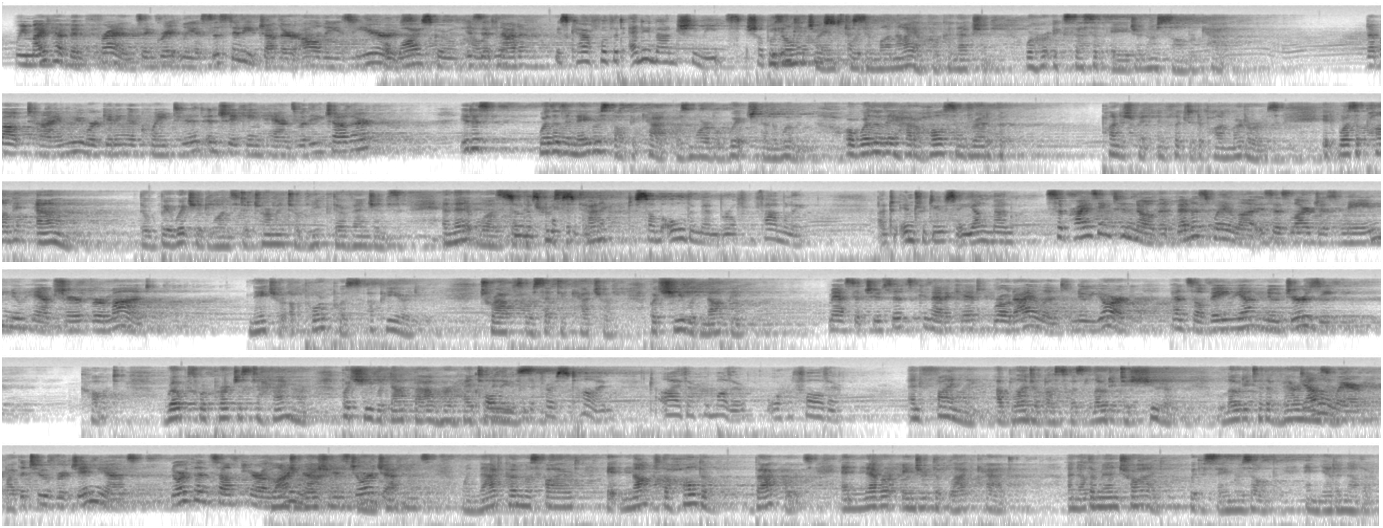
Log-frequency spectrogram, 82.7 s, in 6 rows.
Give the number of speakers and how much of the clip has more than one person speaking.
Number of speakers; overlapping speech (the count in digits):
3, about 8%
